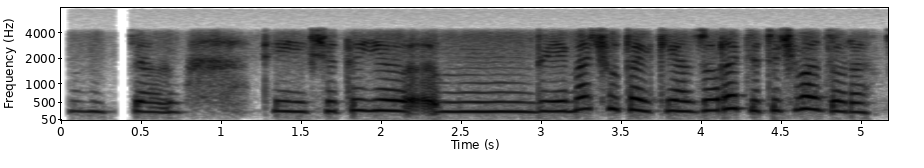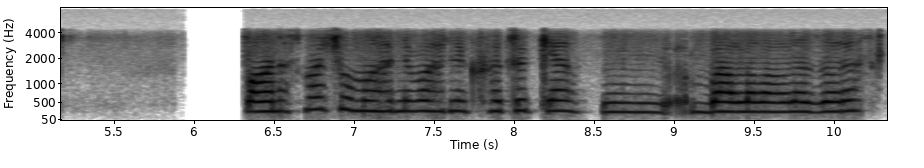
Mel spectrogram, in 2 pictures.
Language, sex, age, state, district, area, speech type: Kashmiri, female, 45-60, Jammu and Kashmir, Bandipora, rural, conversation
